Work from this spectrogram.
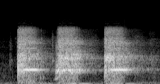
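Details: Sizara, a Siberian Husky trained to count, gives three strong barks on cue, evenly spaced roughly every 0.4 seconds, loud and slightly rough-edged, in a quiet room.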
